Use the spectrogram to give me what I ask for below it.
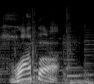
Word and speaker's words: Guapa: Up here in Gaillardia, this is a new collection called Guapa. Did I pronounce that right?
